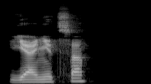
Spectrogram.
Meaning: 1. drunkard, drunk 2. A card game, in which players throw a card from the bottom of their deck and whoever has the biggest card takes everything currently laying on the table
- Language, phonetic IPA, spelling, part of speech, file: Russian, [ˈp⁽ʲ⁾jænʲɪt͡sə], пьяница, noun, Ru-пьяница.ogg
